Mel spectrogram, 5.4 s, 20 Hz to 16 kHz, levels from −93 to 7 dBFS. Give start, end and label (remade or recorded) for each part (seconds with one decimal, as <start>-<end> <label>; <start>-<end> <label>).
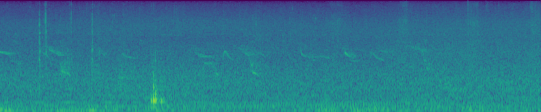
0.0-2.1 recorded; 2.1-5.4 remade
